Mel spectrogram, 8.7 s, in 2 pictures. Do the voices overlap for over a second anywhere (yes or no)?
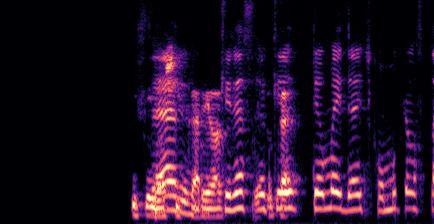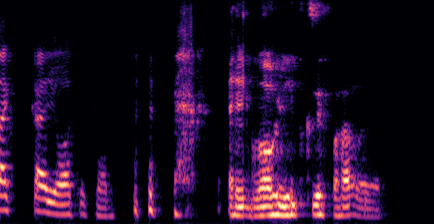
yes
